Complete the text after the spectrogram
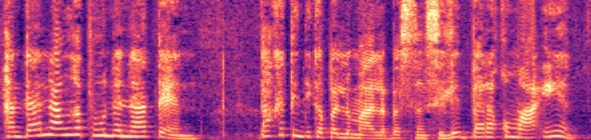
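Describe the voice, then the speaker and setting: A woman playing a caring, concerned middle-aged mother in a radio drama, solicitous and expressive. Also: sits high, brisk, a little hiss or hum.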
